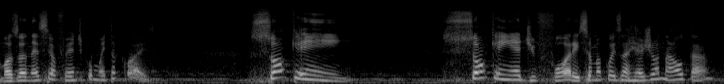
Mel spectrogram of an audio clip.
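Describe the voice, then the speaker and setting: Over background music, a man with a high pitch and lively intonation talks at a moderate pace. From Amazonas, Brazil. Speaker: pastor. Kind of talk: sermon. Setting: church. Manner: animated.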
